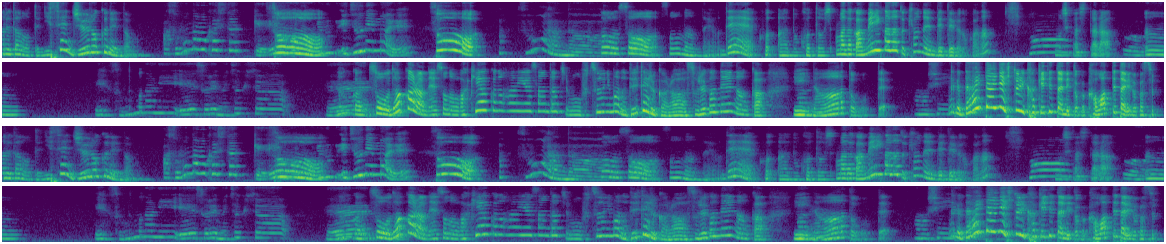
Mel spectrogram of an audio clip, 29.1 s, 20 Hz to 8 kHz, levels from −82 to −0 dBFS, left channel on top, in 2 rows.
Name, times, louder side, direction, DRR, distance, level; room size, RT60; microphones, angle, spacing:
voice 1, 0.0-1.8 3.4-4.0 5.4-5.9 7.5-9.4 9.7-12.7 13.2-13.9 14.3-14.7 18.7-25.6 26.4-28.9, left 4 dB, 70° left, 0.5 m, -22 dB
voice 2, 2.0-5.1 6.5-7.7 12.8-13.7 14.0-14.4 15.7-18.1 18.6-19.3 24.5-24.9 25.9-26.5, right 2 dB, 20° right, 0.5 m, -32 dB
3.2 x 2.8 x 2.3 m
head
